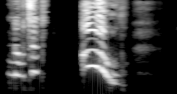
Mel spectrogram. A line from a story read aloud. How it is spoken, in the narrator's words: She let out a squeal as one of his hands found a particularly sensitive spot under her arm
